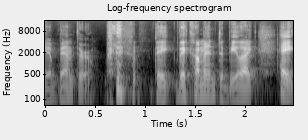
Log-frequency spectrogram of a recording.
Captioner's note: laughs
